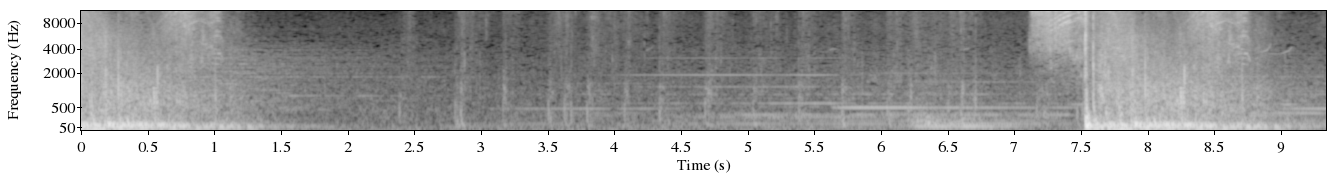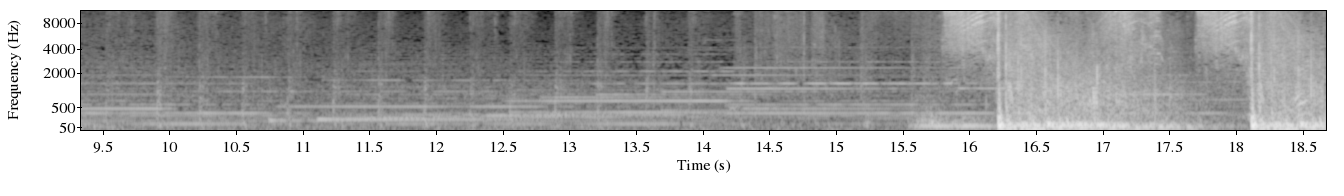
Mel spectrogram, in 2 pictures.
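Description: Bombarda spell blasts in Hogwarts Legacy gameplay: three loud booming bursts, at the start, near the middle and at the end, separated by a quieter stretch of musical score.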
